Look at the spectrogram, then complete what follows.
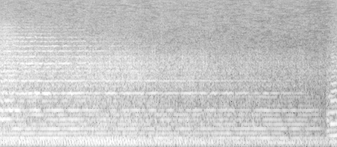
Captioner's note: car engine revving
